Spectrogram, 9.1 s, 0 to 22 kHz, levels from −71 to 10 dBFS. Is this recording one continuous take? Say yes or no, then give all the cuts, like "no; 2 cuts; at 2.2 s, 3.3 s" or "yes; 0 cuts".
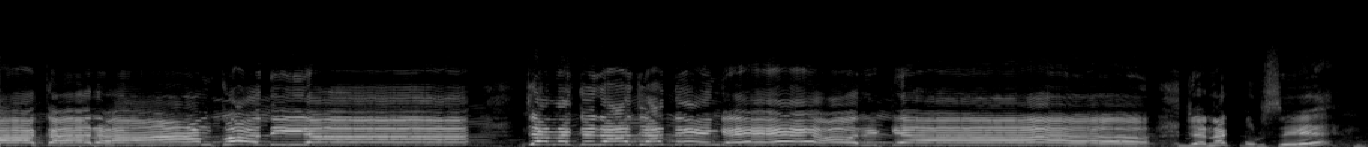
no; 1 cut; at 7.9 s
